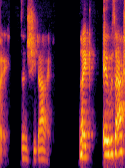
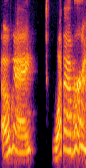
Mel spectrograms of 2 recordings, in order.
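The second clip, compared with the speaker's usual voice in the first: casual bravado; 7 semitones higher, 5 dB louder than usual. Retold or imitated. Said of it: "I was like".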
